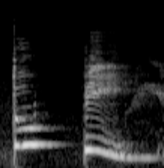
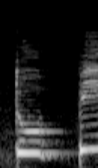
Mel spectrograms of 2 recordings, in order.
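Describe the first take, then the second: First: Said in the usual way. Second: "Tupi" called out with a long held "pi"; calling the word. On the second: Shown as a demonstration. Teacher calls the word for pupils, calling out. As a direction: call "Tupi", dragging out the final "i". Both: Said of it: "Vamos chamar a palavra tupi".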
